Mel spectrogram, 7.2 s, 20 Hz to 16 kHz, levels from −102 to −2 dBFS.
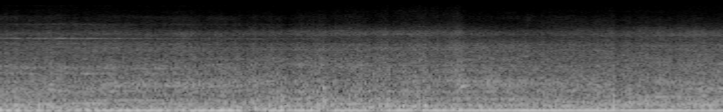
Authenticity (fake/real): real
